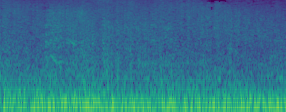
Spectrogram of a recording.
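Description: A warship blowing up at the climax of a film, heard as a sustained, heavy explosion rumble with deep low-end roar and a dense, steady wash of debris noise for about three seconds.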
